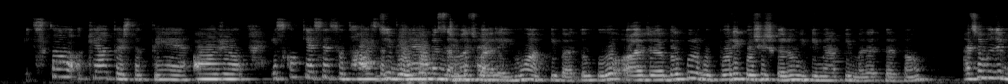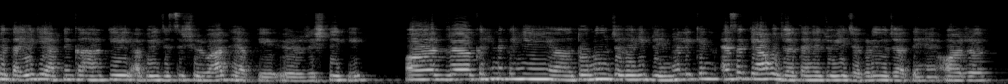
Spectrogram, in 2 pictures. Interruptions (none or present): present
